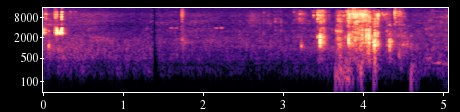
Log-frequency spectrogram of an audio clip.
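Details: At James Bay, Santiago Island, Galapagos, a young mother sea lion coaxing her pup into the water gives a harsh, throaty, bark-like bawl in ragged bursts after a faint hiss.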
